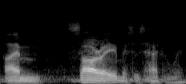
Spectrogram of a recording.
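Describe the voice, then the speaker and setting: A man acting in a 1950s radio drama as a compassionate, authoritative captain, earnest and deliberate, on a muffled old recording. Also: low-pitched, husky, soft background music. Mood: grave, gentle. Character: compassionate, authoritative male spaceship captain, grave and understanding.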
